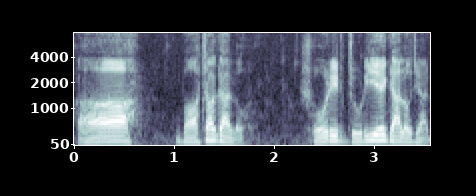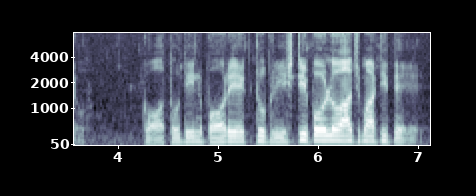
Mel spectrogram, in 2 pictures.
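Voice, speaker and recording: A man's voice: medium pitch, slow pace, no room sound, close to an everyday voice. A man playing a proud, old-fashioned elderly village healer in an audio story, grumbling and earnest in his opinions. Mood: relieved. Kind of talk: audio story character acting.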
